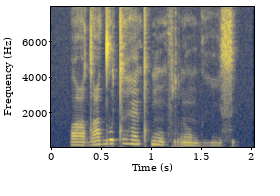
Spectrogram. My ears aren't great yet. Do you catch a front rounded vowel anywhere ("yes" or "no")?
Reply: no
